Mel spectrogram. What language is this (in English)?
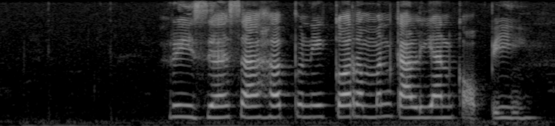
Javanese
